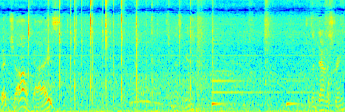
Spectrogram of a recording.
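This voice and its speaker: A man's voice: medium pitch, sing-song, slow pace, rough recording. A man hosting a children's story time, speaking and singing in an informal, encouraging, instructional way. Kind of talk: casual live children's performance, talking to families and singing along with ukulele. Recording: live ukulele music in the recording. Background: ukulele playing.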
